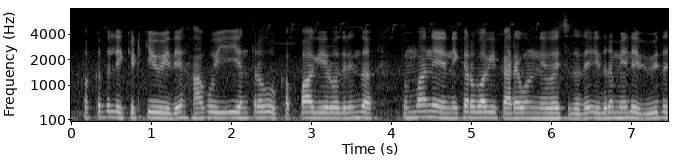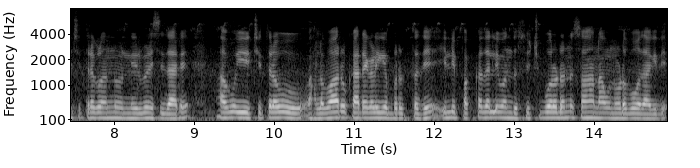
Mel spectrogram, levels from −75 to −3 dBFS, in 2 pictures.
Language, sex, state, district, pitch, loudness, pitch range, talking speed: Kannada, male, Karnataka, Bijapur, 140 Hz, -26 LUFS, 135-145 Hz, 125 wpm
